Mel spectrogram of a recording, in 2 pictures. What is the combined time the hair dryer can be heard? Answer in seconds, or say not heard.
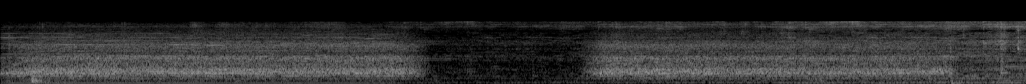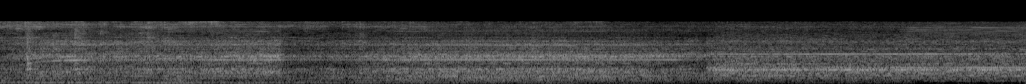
19 s.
